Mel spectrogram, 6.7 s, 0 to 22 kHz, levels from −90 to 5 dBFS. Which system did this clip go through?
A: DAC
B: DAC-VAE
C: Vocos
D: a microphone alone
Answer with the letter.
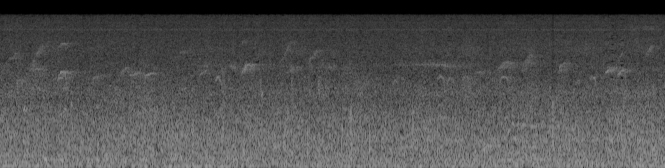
D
